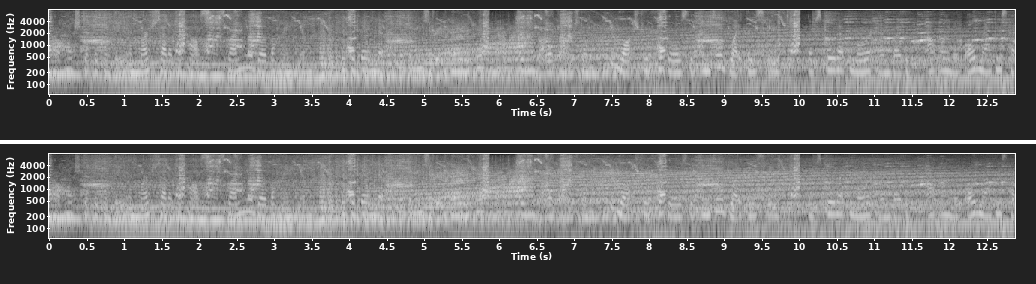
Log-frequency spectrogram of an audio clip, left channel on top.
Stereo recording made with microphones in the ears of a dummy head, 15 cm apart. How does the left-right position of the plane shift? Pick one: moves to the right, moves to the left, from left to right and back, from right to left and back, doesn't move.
moves to the right.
